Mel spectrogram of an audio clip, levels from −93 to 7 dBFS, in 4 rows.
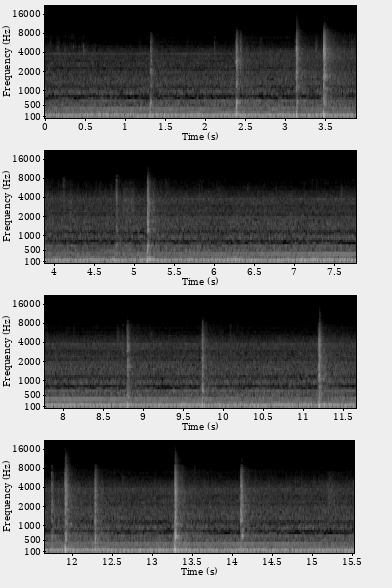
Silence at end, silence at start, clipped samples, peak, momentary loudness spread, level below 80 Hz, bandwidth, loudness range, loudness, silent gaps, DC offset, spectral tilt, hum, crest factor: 0 s; 0 s; under 0.1%; -10 dBFS; 7 LU; -62 dBFS; 9.6 kHz; 3 LU; -39 LUFS; none; under 0.1%; -6 dB/octave; none; 28 dB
